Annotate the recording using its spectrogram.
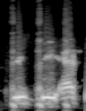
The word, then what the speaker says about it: UBS: And it's funny because some people, even the arena announcers, they're pronouncing it USB Arena on TV sometimes, especially in USB. I'm like, no, but UBS, they paid a lot of money for that arena.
